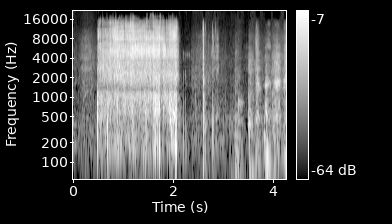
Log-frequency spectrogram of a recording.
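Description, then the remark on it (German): A long, hissy slurp of noodles runs for well over a second, loud and airy, then stops abruptly, followed by a few soft wet mouth clicks and smacks as chewing begins. “Hört man das, wenn man sich so die Nudeln reinzieht?”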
